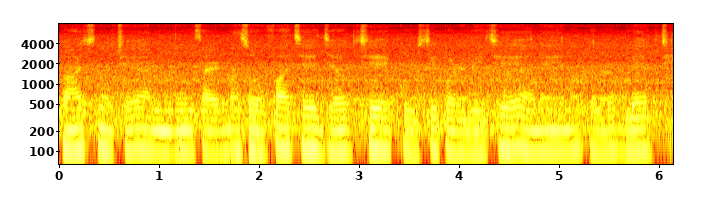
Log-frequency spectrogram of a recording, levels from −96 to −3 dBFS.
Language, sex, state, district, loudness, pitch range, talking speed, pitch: Gujarati, male, Gujarat, Gandhinagar, -18 LUFS, 100-110 Hz, 175 wpm, 105 Hz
